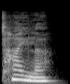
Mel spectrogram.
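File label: "tiler", British English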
